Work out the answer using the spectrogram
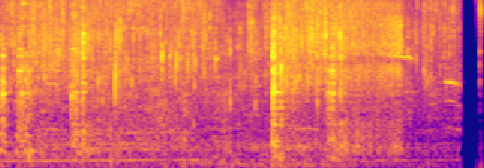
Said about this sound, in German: Und draußen sprudelt auch das frische Wasser der alten Heilquelle wieder. Und jetzt sind wir am frischen Kenzer Wasser.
